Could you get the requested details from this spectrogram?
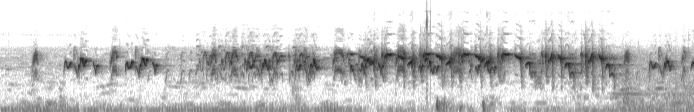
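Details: Sooty-headed bulbul in loud song, used to trigger singing in lazy bulbuls: a few separate whistled phrases building into a continuous, busy stream of bubbly notes.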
